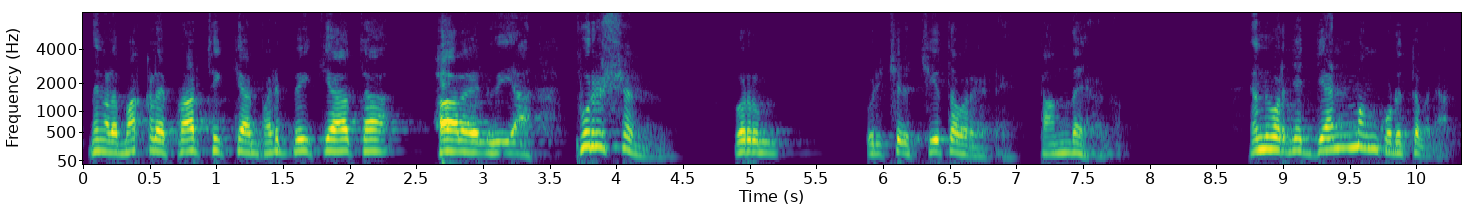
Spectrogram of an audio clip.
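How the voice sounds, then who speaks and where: Older pastor preaching a story-driven sermon. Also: male voice, on the high side, expressive, normal speed, long pauses. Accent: Keralite Malayalam. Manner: storytelling preacher, swings between loud exclamations and hushed asides.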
